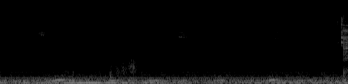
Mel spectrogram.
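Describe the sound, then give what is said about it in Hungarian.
A low, continuous rumble of thunder from a windy storm, following a huge lightning flash, rolls on steadily for several seconds, deep and fairly quiet, with faint scattered sounds above it. “Megrecsent az ég, ám előtte majdnem 2 hasadt az égbolt, akkorát villámlott.”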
